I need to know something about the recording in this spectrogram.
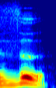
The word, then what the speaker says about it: veut: Il veut. Final T not pronounced.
